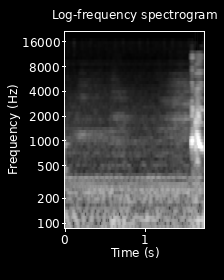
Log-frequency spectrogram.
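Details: Hiccups in a 12-day-old baby girl: quiet room, then a single sharp, abrupt hiccup sound, a common harmless newborn event.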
